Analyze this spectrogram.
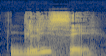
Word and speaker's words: glisser: Glisser. Remember, double S here, vowel, vowel, so it's really strong. S, okay? And then when you combine this G and L here, you get the sound gl, gl. Glisser.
